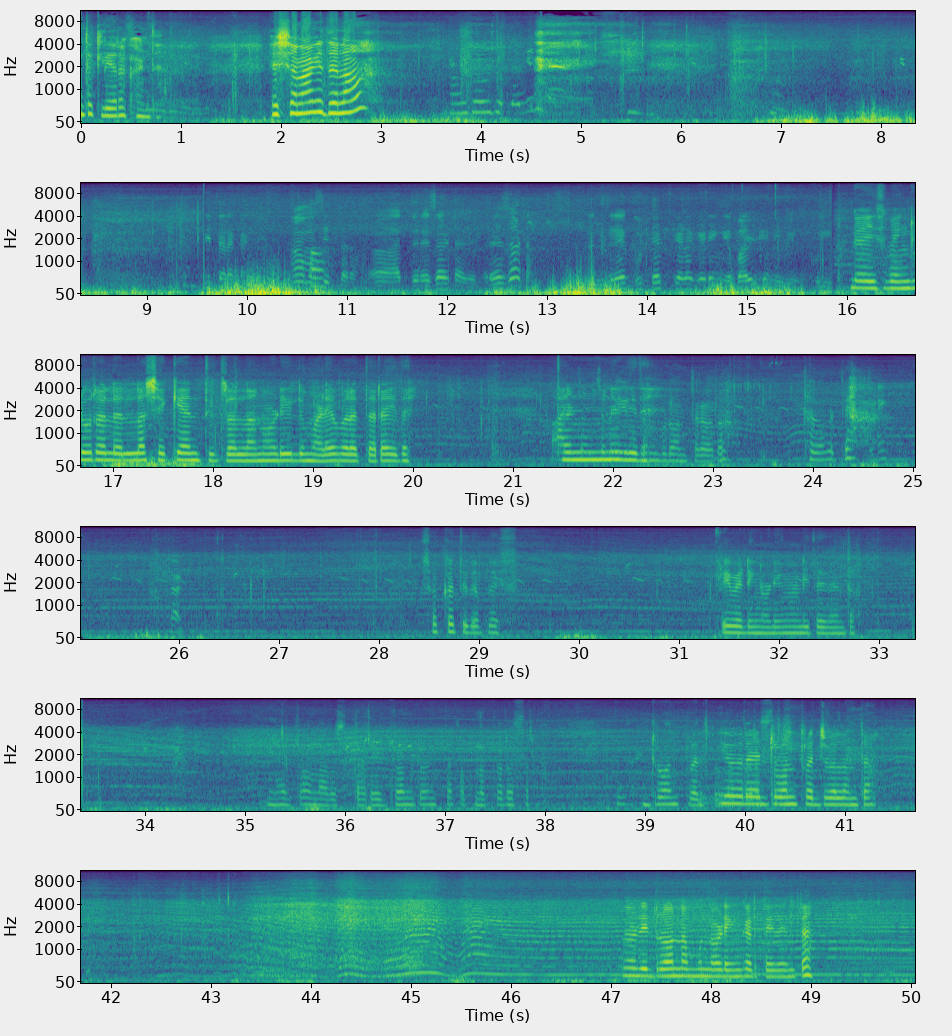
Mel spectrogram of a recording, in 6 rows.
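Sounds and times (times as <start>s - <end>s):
drone propellers whining: 0.0s - 50.0s
low steady rumble: 0.0s - 50.0s.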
